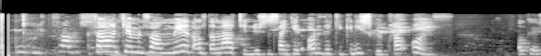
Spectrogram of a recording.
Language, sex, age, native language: Icelandic, male, 60-69, Icelandic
